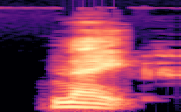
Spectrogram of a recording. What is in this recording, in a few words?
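"nape", English, Australian accent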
